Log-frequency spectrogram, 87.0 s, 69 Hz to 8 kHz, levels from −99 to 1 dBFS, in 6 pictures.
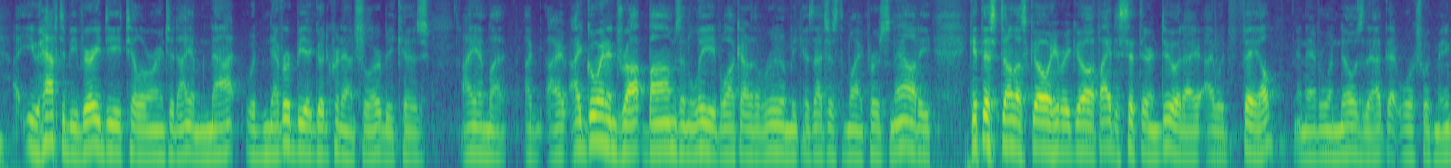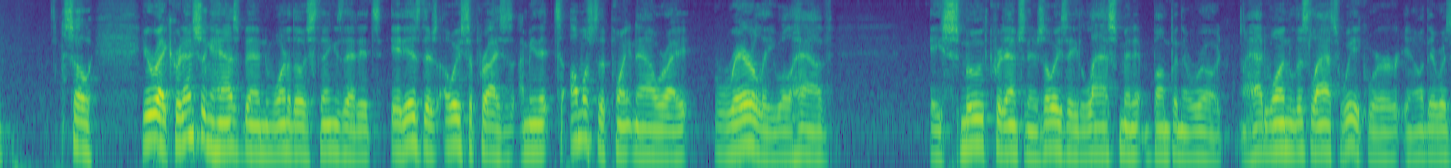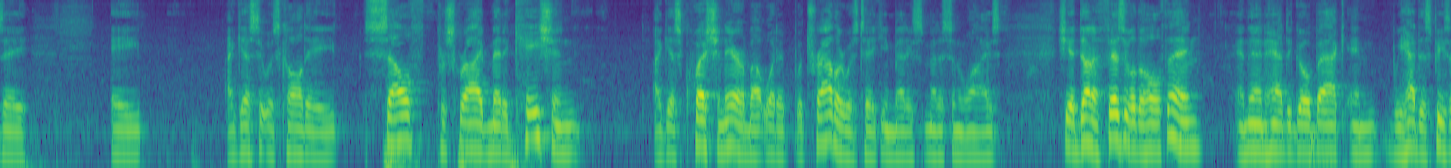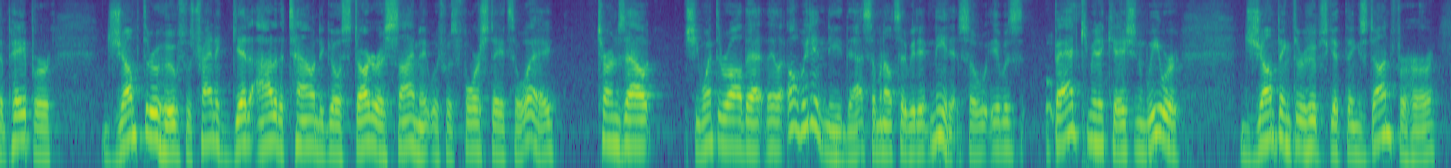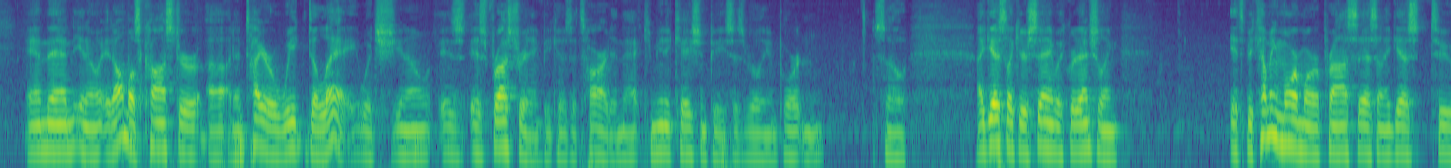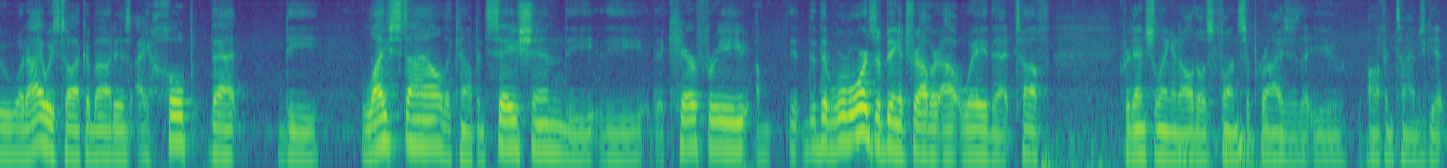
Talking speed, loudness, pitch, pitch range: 210 wpm, -22 LUFS, 115 Hz, 105-130 Hz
